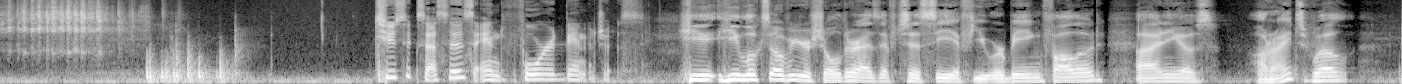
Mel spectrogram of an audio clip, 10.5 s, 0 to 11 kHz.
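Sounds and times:
dice rattling and shaking: 0:00.0 - 0:01.5
dice clattering onto a hard table: 0:00.0 - 0:01.8
speech: 0:02.9 - 0:10.5.

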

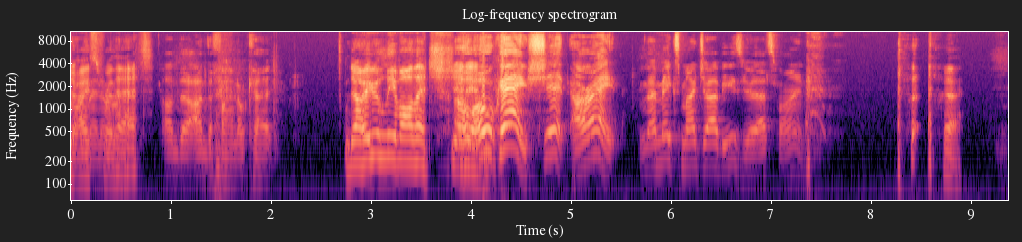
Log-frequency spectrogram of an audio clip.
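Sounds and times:
speech: 0:00.0 - 0:07.6, 0:08.4 - 0:09.0
unwell person coughing roughly: 0:08.3 - 0:08.9.

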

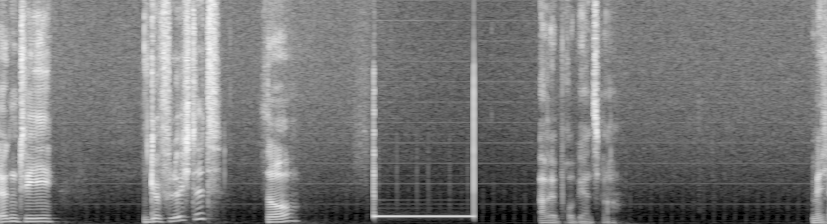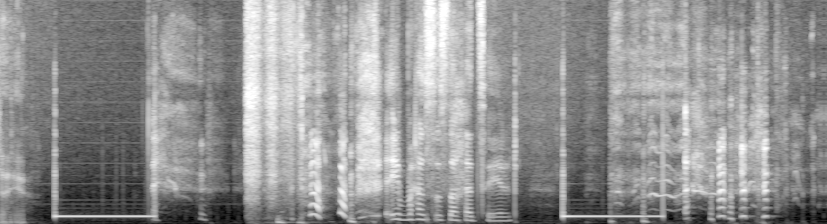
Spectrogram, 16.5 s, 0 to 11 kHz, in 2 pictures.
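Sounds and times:
speech: 0:00.0 - 0:00.7, 0:01.5 - 0:03.1, 0:05.4 - 0:06.3, 0:08.2 - 0:08.7, 0:11.1 - 0:13.6
telephone ringback tone during outgoing call: 0:03.8 - 0:04.8, 0:08.9 - 0:09.8, 0:14.0 - 0:14.9
laughter: 0:09.8 - 0:12.4, 0:14.4 - 0:16.5.

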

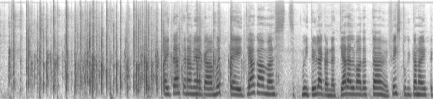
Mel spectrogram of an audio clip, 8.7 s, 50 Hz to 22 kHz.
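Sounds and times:
audience applauding: 0:00.0 - 0:05.4
speech: 0:03.3 - 0:08.6.

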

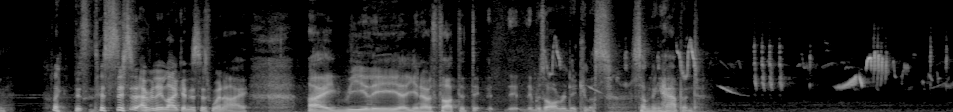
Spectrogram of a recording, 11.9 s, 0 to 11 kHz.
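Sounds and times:
speech: 0:00.0 - 0:08.8
Blyth's reed warbler singing in Finland: 0:06.6 - 0:11.8.

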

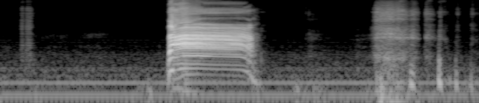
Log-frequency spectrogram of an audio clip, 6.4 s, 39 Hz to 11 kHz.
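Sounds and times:
person screaming loudly: 0:02.2 - 0:03.5.

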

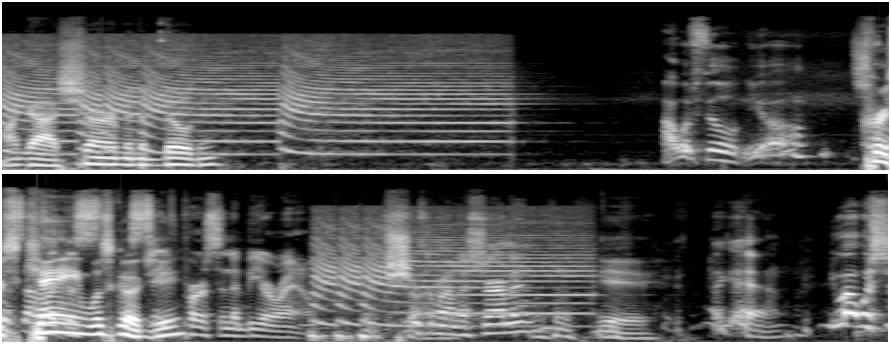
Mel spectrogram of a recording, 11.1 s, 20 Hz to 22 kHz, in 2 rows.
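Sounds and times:
loud sustained air horn blast: 0:00.0 - 0:03.5, 0:07.5 - 0:09.5
speech: 0:00.1 - 0:01.5, 0:04.1 - 0:11.0.

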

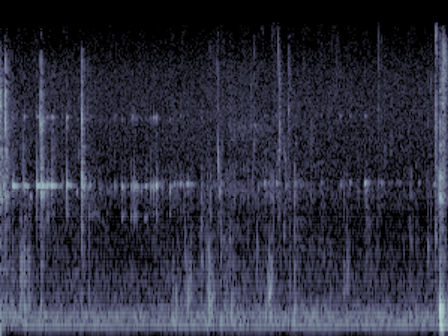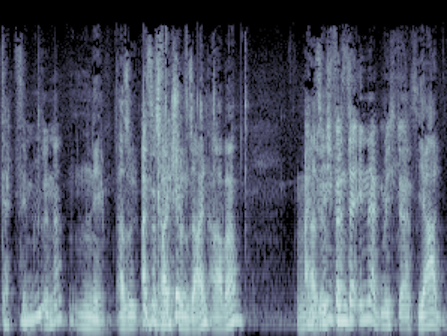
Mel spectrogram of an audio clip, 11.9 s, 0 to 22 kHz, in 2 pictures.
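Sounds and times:
glasses of gin clinking during a toast: 0:00.0 - 0:06.0
faint liquid sounds: 0:00.2 - 0:06.3
speech: 0:05.9 - 0:09.4, 0:10.0 - 0:11.9.

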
